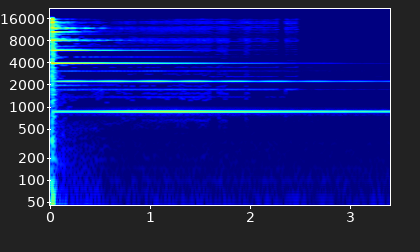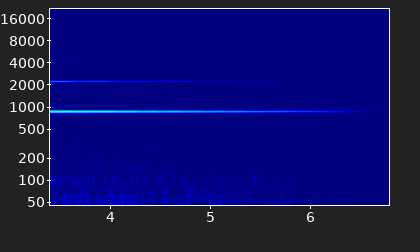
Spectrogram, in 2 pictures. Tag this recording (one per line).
bell
metallic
